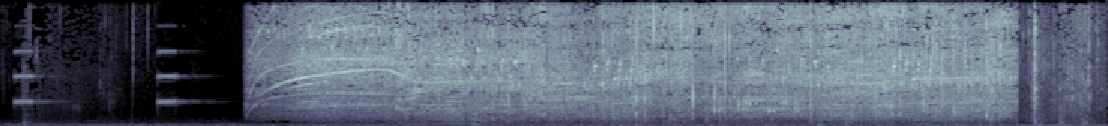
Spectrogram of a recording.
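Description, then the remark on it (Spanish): A few soft electronic beeps, then a loud, high-pitched surgical drill held in an operating room whirs up with a rising whine and runs steadily for about five seconds before cutting off. “En el quirófano, el padre sostiene un taladro.”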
